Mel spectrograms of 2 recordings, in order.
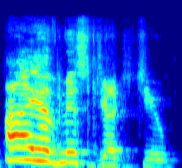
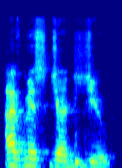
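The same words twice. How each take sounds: First: Slow, weighty admission; emphatic apology. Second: Low, much softer admission; hushed apology. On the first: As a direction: draw out each word in a solemn declaration. Solemn apology to the letter writers. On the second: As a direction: let the apology sink to a murmur. Same apology repeated, much softer. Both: Real, not acted.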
